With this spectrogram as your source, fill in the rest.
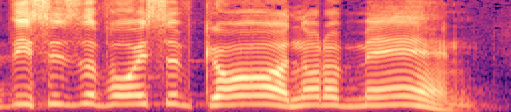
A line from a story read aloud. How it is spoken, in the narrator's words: They shouted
